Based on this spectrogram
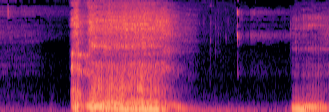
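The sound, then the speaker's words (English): A loud throat clearing bursts out for about a second, followed by a pause and then a second shorter rasping cough-like clearing, with no talking. “Where's the cough button?”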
